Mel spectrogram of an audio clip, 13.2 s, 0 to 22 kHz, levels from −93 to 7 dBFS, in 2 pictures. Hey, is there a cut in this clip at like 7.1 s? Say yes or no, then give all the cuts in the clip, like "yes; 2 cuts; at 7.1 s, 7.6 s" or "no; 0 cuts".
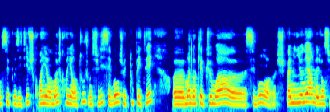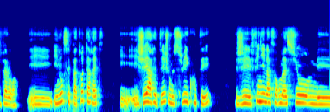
yes; 1 cut; at 7.1 s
